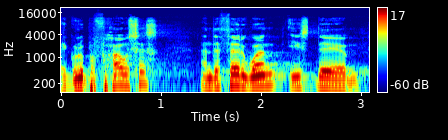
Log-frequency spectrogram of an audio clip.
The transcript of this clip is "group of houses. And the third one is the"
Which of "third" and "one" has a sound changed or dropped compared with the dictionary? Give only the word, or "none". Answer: none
